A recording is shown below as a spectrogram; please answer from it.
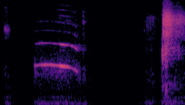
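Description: A faint, single high-pitched call from a baby macaque, about two-thirds of a second long, holding its pitch and then dropping at the end.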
